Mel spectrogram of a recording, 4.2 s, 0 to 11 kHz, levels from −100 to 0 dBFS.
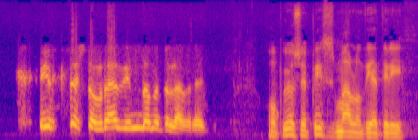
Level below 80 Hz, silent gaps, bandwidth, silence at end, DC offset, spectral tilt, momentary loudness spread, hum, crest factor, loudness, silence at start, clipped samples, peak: -56 dBFS; none; 11 kHz; 0.15 s; under 0.1%; -6 dB/octave; 7 LU; none; 14 dB; -20 LUFS; 0.2 s; under 0.1%; -6 dBFS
